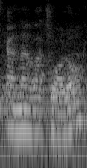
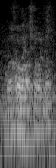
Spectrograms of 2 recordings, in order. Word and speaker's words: Cannavacciuolo: My last name is Cannavacciuolo. Cannavacciuolo. Cannavacciuolo. It's not easy. It's tricky even for Italians to pronounce.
